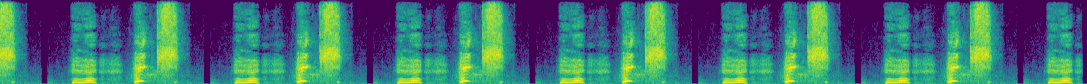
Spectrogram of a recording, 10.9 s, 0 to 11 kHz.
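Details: Animated character Yang Wenli sneezing repeatedly: voiced 'achoo' sneezes, about seven in eleven seconds, steady rhythm roughly 37 a minute.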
